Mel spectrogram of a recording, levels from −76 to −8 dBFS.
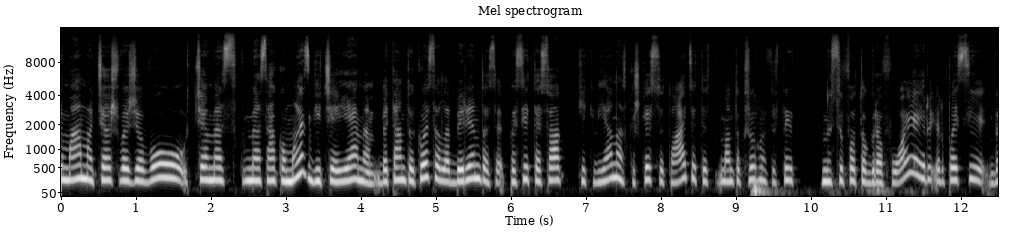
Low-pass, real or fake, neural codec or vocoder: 14.4 kHz; fake; autoencoder, 48 kHz, 128 numbers a frame, DAC-VAE, trained on Japanese speech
